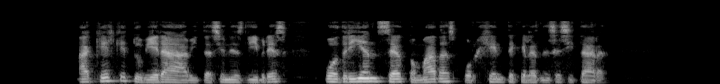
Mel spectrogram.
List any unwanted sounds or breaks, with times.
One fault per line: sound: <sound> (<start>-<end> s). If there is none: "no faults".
no faults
